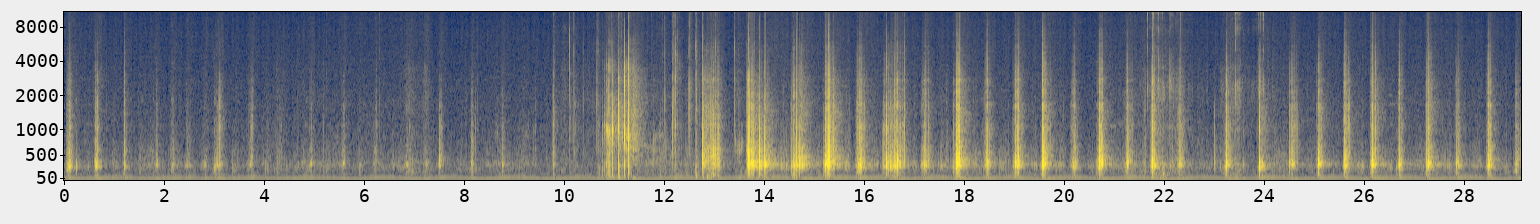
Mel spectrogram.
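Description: A person chewing crunchy chalk close to lapel microphones, in steady strokes about one and a half times a second. The chewing is soft at first. About eleven seconds in, a fresh bite crunches loudly, and after that the chewing crunches louder.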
